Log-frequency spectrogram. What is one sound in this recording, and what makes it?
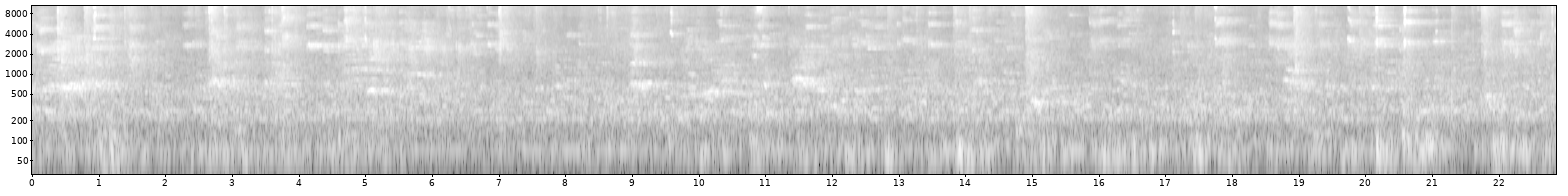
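Shuttlecocks are struck with sharp pops of rackets.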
